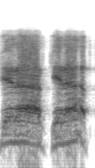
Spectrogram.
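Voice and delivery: loud imitated coach shout; repeated yelling. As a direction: holler it from the sideline. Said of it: "I just kept hearing".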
